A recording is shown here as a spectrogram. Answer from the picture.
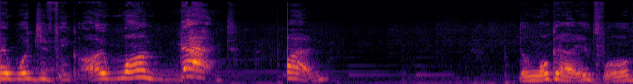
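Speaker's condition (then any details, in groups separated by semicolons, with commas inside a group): Cerebral palsy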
